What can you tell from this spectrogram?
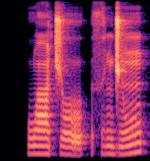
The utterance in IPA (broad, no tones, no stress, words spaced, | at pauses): wɑ̃ t͡ʃo | θə̤nd͡ʒũ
